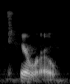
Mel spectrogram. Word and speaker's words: Cairo: I keep wanting to say Cairo, and I know it's not pronounced that way. It's Cairo, Egypt.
